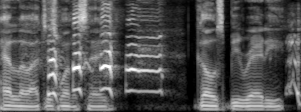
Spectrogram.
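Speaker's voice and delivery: silky smooth, low voice with easy delivery. Retelling how a man came in and spoke: smooth voice. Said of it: "And he come in and just smooth as that".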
